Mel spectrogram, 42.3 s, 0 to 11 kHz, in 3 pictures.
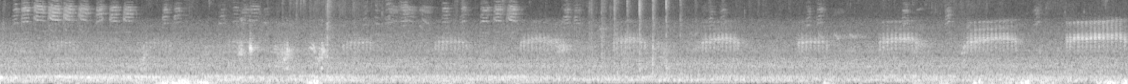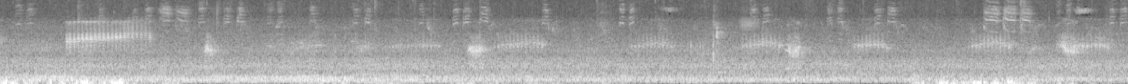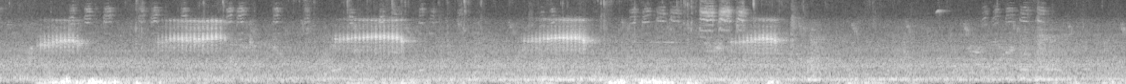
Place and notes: loading... - Bird crows and frogs at the Jerusalem Botanical Gardens
מחוז ירושלים, ישראל, 30 April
